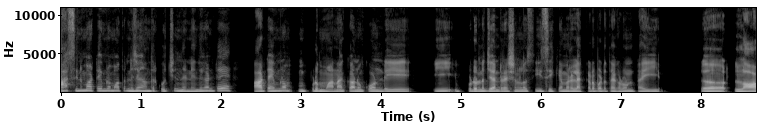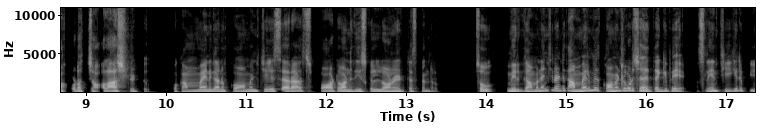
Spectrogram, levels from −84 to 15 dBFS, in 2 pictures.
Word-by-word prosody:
Cinema 250 Hz, +1 st, -2 dB
టైమ్‌లో 245 Hz, -1 st, -4 dB
మాత్రం 240 Hz, -1 st, -7 dB
నిజంగా 205 Hz, +2 st, 0 dB
అందరికొచ్చిందండి. 195 Hz, -, -4 dB
ఎందుకంటే 215 Hz, -, -4 dB, 0.4 s
ఆ -, -, +9 dB
టైమ్‌లో 205 Hz, +5 st, -1 dB, 0.2 s
ఇప్పుడు 180 Hz, +3 st, -3 dB
మనకనుకోండి, 150 Hz, -3 st, -2 dB, 0.6 s
ఈ -, -, -1 dB, 0.2 s
ఇప్పుడున్న 155 Hz, +5 st, -1 dB
జనరేషన్‌లో 145 Hz, +1 st, 0 dB
సీసీ 130 Hz, +2 st, -3 dB
కెమెరాలెక్కడ 135 Hz, -6 st, -1 dB
పడితే 110 Hz, +3 st, -5 dB
అక్కడుంటాయి. 100 Hz, -3 st, -3 dB, 0.7 s
ఆహ్, 105 Hz, -1 st, +4 dB, 0.2 s
లా -, -, +8 dB, 0.2 s
కూడా 160 Hz, +1 st, +1 dB
చాలా -, -, +4 dB
స్ట్రిక్ట్. -, -, -8 dB, 0.4 s
ఒక -, -, -12 dB
అమ్మాయిని 165 Hz, +7 st, +2 dB
గాని 170 Hz, +1 st, +2 dB
కామెంట్ 160 Hz, +7 st, 0 dB
చేశారా, 150 Hz, +1 st, +3 dB, 0.2 s
స్పాట్ 170 Hz, +8 st, 0 dB
వాడిని 165 Hz, -5 st, +4 dB
తీసుకెళ్లి 150 Hz, +3 st, 0 dB
లోన 135 Hz, -2 st, +4 dB
ఎట్టేస్తండ్రు. 120 Hz, -4 st, -8 dB, 0.5 s
సో, 210 Hz, -, +2 dB, 0.3 s
మీరు 170 Hz, -1 st, +4 dB
గమనించినట్టయితే, 255 Hz, -, +1 dB
అమ్మాయిల 210 Hz, +10 st, +3 dB
మీద 285 Hz, -, -1 dB
కామెంట్‌లు 220 Hz, +10 st, +3 dB
గూడా 275 Hz, -1 st, +1 dB
చాలా 205 Hz, -4 st, +4 dB
తగ్గిపోయాయి. 185 Hz, +8 st, 0 dB, 0.2 s
అసలేం 160 Hz, +8 st, 0 dB
చెయ్యరిప్ 145 Hz, -, -6 dB
160 Hz, 150 wpm, -25 LUFS, 130-200 Hz, 0.7 s, ఆ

